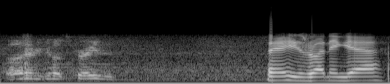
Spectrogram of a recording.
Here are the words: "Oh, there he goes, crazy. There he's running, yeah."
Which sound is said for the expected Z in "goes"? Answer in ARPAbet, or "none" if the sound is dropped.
S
